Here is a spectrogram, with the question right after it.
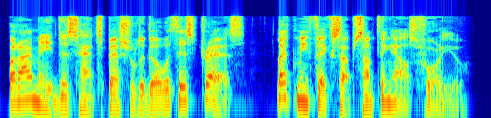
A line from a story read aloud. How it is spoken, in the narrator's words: Miss Love answered sweetly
